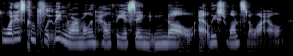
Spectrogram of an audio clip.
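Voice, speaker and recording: A woman playing a caring, affectionate girlfriend in a soft, intimate ASMR audio roleplay, speaking in a tender, coaxing way. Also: on the low side, wildly swooping pitch, normal speed, no echo, studio quality, heavily acted. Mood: earnest, reassuring. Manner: tender, soothing, coaxing, breathy near-whispers at times. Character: caring, affectionate girlfriend comforting a tired partner. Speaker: voice actor. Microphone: close microphone in a dry space.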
